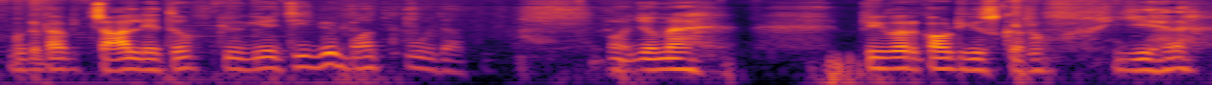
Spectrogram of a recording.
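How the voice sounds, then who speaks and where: A man at a moderate pace. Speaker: vlogger. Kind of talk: casual vlog talk. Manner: casual.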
